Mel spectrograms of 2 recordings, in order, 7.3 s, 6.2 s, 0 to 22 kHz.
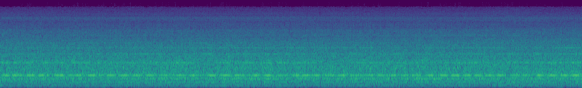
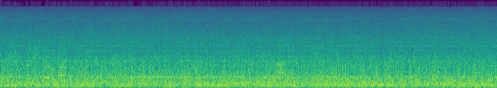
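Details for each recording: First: Server fans at full speed, blowing hard enough to move a small tripod. Loud steady rush of air with a constant hum and no rattle, grinding or wavering; normal full-speed fan operation. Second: Server on its stock CPU air cooler with the side panel off, near the end of a load test with temps reaching 80-85: loud steady fan roar, fans maxed out because the cooler can't keep up with the CPU.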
